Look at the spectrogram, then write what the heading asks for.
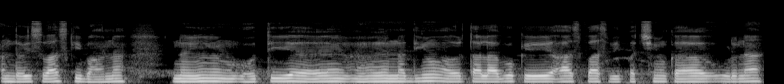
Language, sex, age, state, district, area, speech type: Hindi, male, 30-45, Uttar Pradesh, Mau, rural, spontaneous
